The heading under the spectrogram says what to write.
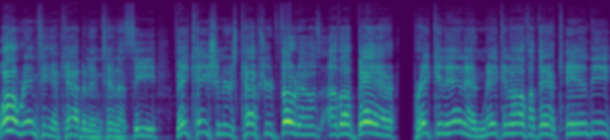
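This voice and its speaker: A cartoonish character voice, high in pitch, with a smug tone and a fairly slow pace. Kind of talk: mock TV news anchor. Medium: puppet show. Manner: smug, pun-loving.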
